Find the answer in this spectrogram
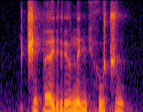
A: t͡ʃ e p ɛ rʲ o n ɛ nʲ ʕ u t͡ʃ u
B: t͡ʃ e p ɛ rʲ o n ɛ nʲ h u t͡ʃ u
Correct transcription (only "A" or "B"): B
